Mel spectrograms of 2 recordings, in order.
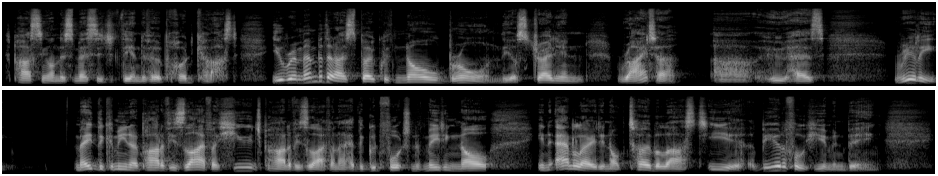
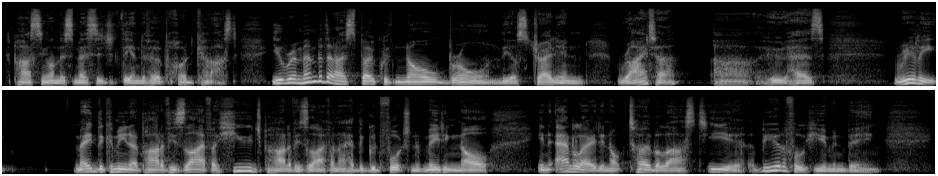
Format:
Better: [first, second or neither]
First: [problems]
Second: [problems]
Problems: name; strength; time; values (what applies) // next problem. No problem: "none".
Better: second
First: thin; very; fading below 350 Hz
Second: none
